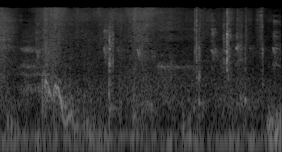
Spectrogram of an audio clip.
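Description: Light scuffing and rustling as someone steps up onto the snowy footplates of an outdoor air-walker exercise machine, with a few faint knocks and a short falling squeak about three quarters of a second in.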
